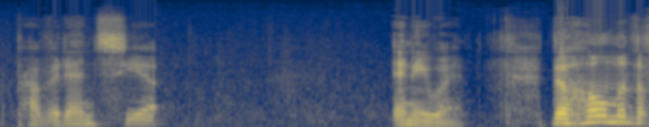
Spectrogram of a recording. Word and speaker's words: Providencia: And then Kingston, and of course, Isle Providencia. I didn't pronounce that correctly. Providencia.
